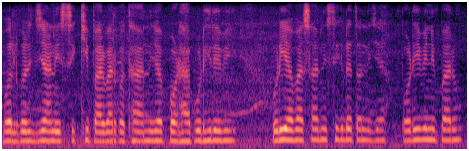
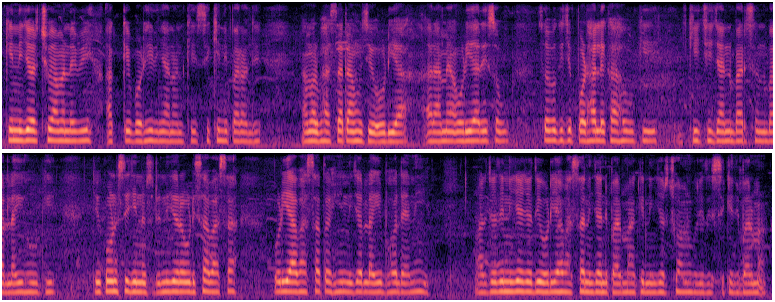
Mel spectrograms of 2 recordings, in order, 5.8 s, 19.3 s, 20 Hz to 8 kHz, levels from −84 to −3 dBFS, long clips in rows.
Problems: constant background noise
